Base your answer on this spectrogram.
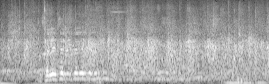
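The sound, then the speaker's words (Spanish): A crowd claps steadily for about four seconds, a dense wash of hand claps with a few voices and cheers mixed in underneath. “¡Fuerte el aplauso!”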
